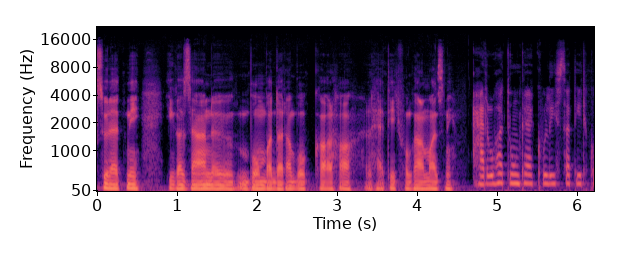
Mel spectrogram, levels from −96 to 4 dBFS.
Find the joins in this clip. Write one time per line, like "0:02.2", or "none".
none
